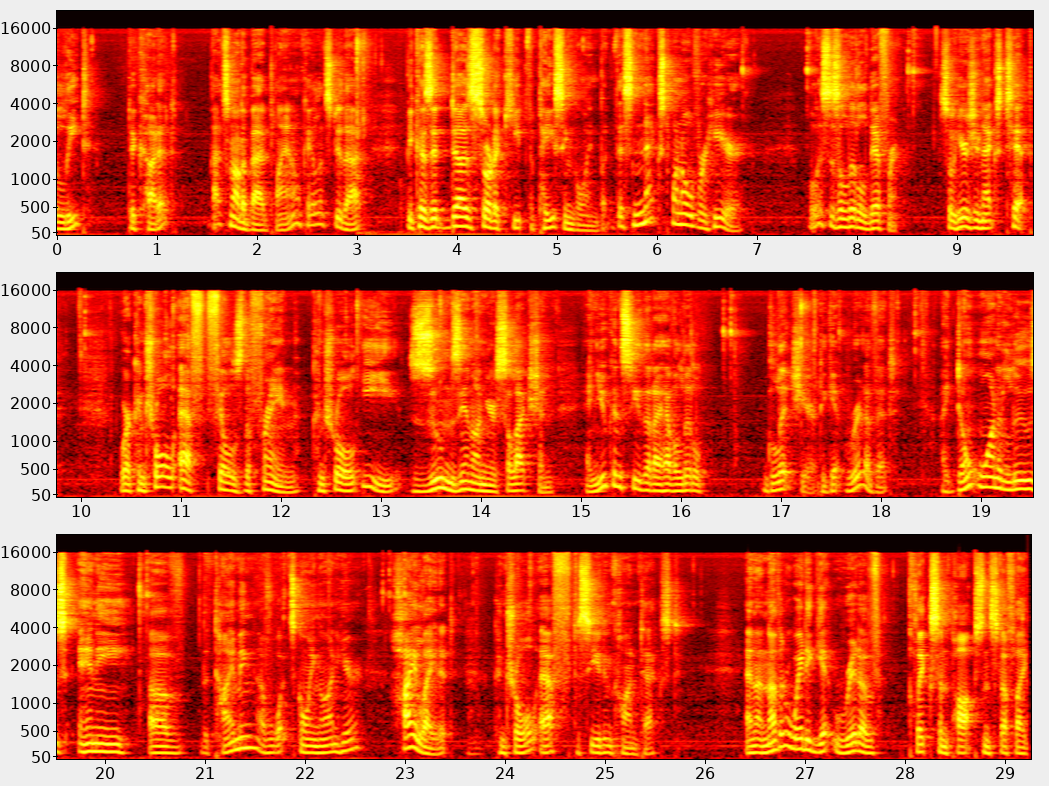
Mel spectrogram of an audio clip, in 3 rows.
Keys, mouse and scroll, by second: 6.8-7.5 drag, 8.5 click, 9.4-10.0 drag, 10.9 ctrl+f, 16.4 click, 17.6-18.3 drag, 20.3 click, 22.8 click, 22.9 click, 24.2 ctrl+f.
